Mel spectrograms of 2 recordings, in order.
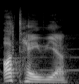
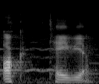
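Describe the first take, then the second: First: The first syllable does not sound like 'ock'. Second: The first syllable sounds like 'ock'. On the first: The speaker calls it right. "I think it's Octavia" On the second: The speaker calls it wrong. "not Octavia, unless she's like, uh, you know, friends with Doc Ock"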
